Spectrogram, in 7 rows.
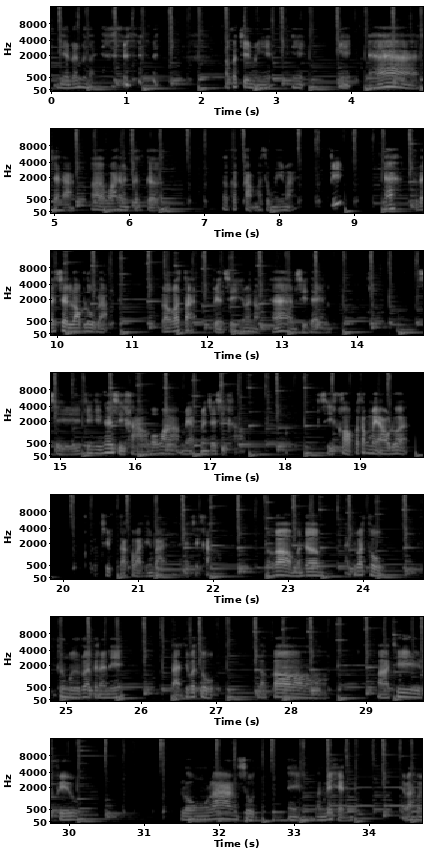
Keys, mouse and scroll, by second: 0.1 click, 1.1 click, 2.1 click, 3.0 click, 4.0 click, 4.8 click, 5.8 click, 6.9 click, 8.5 click, 12.0 click, 15.5 click, 20.4 shift+click, 24.2 click, 29.4 click, 32.0-33.0 scroll down 1, 33.0-33.4 scroll up 1.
